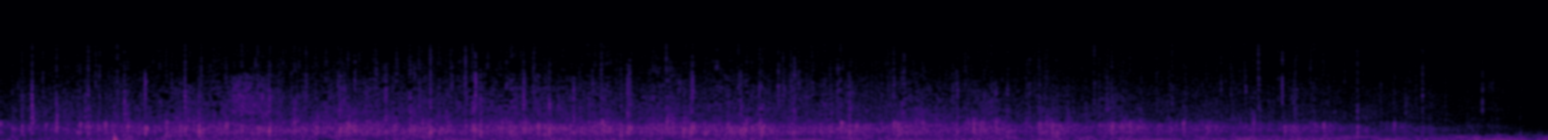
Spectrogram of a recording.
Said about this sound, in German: Geben wir ihm noch einen kräftigen Applaus.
